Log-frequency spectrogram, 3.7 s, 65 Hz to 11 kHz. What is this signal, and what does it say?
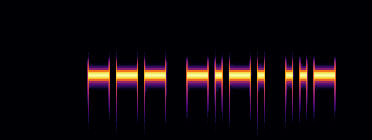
Morse code, heard as a keyed tone, about 17 wpm, 700 Hz. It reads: OCU
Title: USA Call Sign Postfixes - 3 Letters 17wpm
